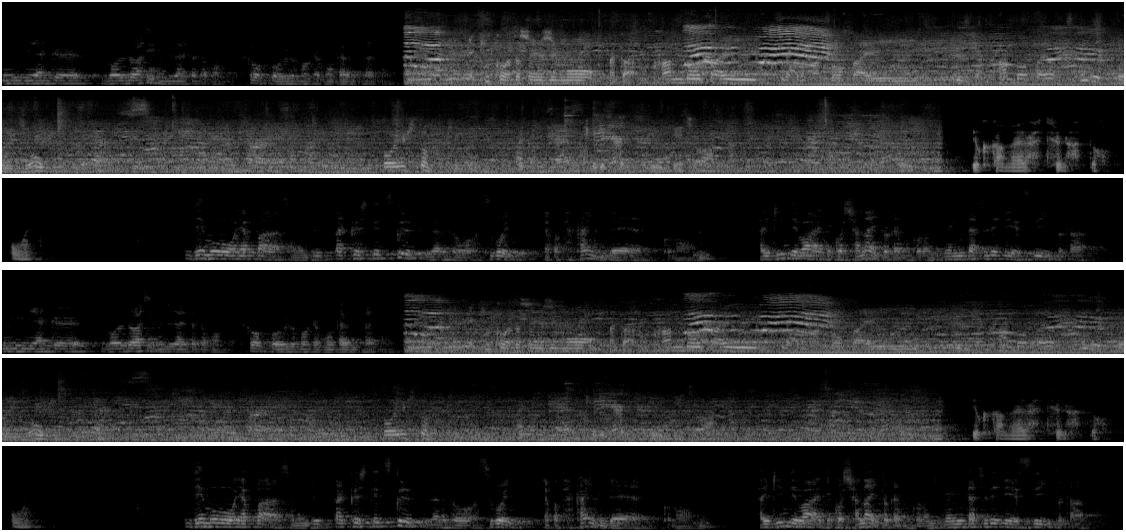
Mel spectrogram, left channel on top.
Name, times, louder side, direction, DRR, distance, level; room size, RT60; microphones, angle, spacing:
voice 1, 0.0-2.2 2.5-3.9 14.6-14.7 19.5-20.0 23.8-23.9 24.3-29.4 30.0-33.4, right 1 dB, 75° right, 2 dB, 2.2 m, -44 dB
sound 1, 4.0-20.6, left 5 dB, 90° left, 1.0 m, -35 dB
voice 2, 4.7-11.7 12.0-12.7 13.3-13.5 14.2-14.3 15.0-16.0 16.4-16.6 17.0-18.8 19.8-20.4 20.9-22.7 29.4-29.5, left 5 dB, 70° left, 11 dB, 0.4 m, -38 dB
Motorcycle, 12.9-18.6, left 1 dB, 40° left, 1.3 m, -50 dB
22.5 x 10.0 x 3.2 m, 0.84 s
head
